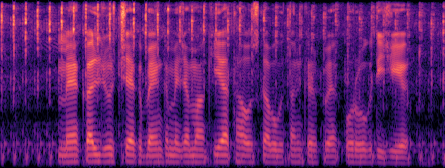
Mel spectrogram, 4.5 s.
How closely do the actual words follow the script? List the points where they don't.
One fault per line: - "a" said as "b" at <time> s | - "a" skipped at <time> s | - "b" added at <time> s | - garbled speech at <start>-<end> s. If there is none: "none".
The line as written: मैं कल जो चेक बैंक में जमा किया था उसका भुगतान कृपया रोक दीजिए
none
